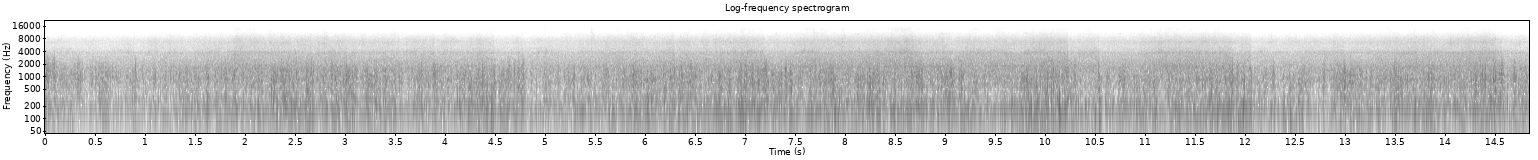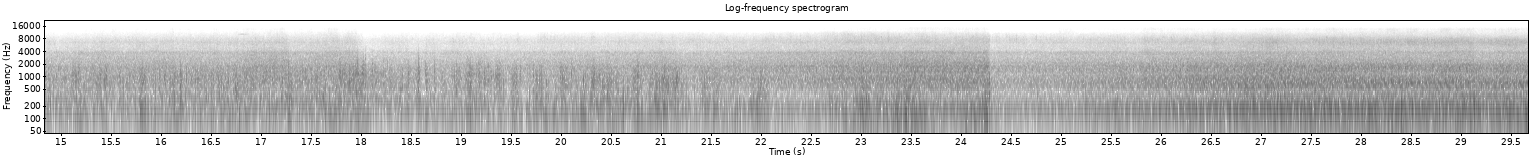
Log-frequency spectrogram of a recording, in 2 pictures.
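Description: Steady engine noise, with a low droning hum that comes in about two-thirds of the way through and grows louder near the end.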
